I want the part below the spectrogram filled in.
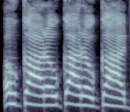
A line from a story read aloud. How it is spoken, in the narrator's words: Trina screamed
